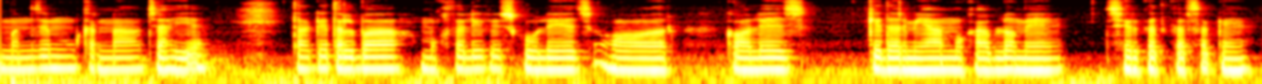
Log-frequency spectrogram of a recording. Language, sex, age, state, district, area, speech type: Urdu, male, 18-30, Uttar Pradesh, Ghaziabad, urban, spontaneous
